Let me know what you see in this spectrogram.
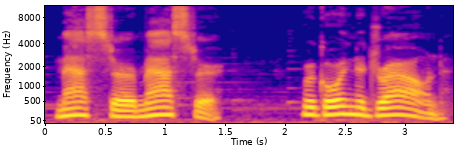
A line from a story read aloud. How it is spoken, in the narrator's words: shouting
